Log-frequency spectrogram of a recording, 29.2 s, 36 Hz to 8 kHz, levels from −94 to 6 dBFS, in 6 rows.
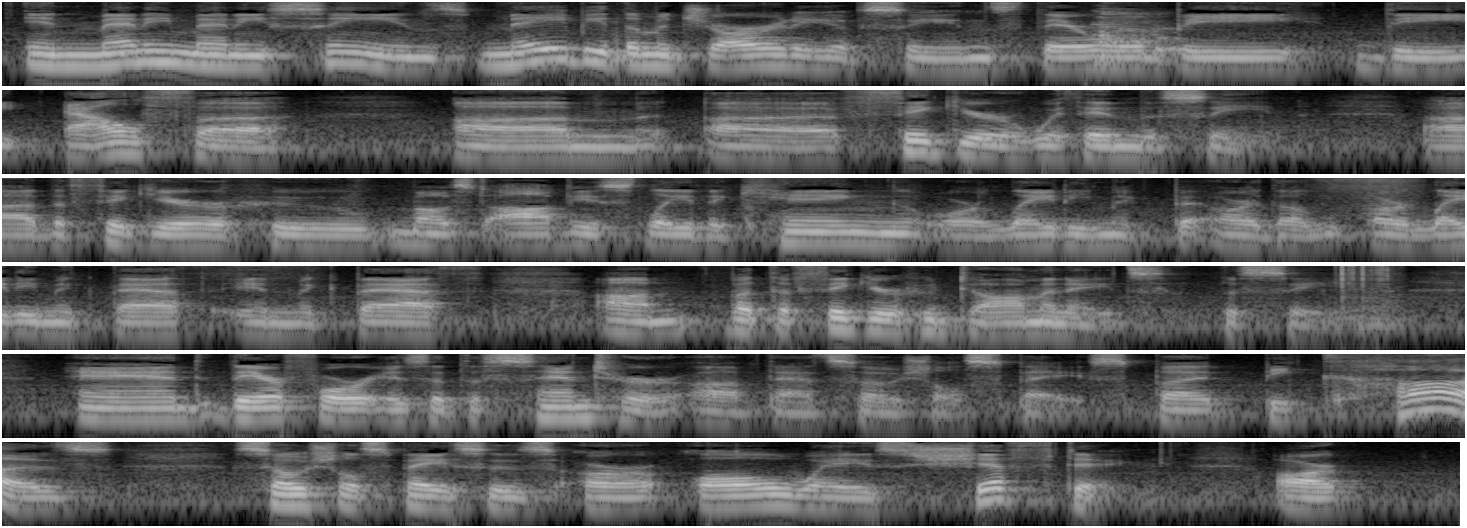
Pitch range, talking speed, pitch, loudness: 110-135 Hz, 130 wpm, 120 Hz, -28 LUFS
